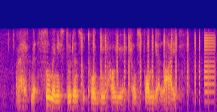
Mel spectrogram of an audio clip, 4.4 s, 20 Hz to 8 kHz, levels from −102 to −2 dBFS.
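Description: Three AMR comfort noise stretches open the clip, at 0.00 to 0.16 s, 0.20 to 0.26 s and 0.30 to 0.32 s. In each, the sending phone classed the input as silence and stopped transmitting speech frames, and the receiver filled the gap with synthetic noise rebuilt from a coarse level and spectral description. The result is a smooth, steady hiss that switches in and out in short patches, lasting 155 ms, 60 ms and 20 ms, in place of the real background.

From 1.63 s to 4.00 s, GSM signalling bursts from a nearby 2G handset intrude. The phone was exchanging short groups of radio bursts with the network rather than holding a call, and the audio circuitry rectified them into sound. This produces a galloping dit-dit-dit of brief 217 Hz buzzes, roughly as loud as the speech itself, sitting over the narrowband, 300 Hz to 3.7 kHz line sound.

At 4.09 to 4.31 s, the interference changes to a continuous GSM phone buzz, consistent with the handset moving into call mode and transmitting on every frame. 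Its 217 bursts per second are rectified into a hard, raspy 217 Hz tone rich in harmonics, about 3 dB below the speech level and unrelated to the speech content, holding steady for just over 0.2 s.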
